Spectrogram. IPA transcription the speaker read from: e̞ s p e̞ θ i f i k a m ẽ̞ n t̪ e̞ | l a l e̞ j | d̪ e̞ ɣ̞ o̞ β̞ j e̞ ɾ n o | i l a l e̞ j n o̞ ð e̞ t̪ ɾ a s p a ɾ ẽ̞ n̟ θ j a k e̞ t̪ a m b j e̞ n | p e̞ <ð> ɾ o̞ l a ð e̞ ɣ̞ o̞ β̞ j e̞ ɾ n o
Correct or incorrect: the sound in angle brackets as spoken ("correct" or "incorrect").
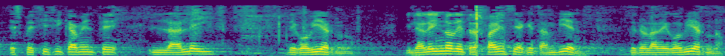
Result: incorrect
